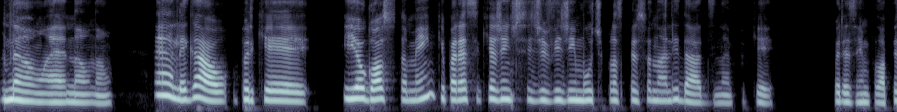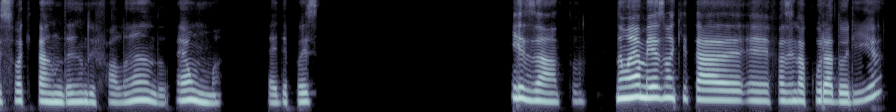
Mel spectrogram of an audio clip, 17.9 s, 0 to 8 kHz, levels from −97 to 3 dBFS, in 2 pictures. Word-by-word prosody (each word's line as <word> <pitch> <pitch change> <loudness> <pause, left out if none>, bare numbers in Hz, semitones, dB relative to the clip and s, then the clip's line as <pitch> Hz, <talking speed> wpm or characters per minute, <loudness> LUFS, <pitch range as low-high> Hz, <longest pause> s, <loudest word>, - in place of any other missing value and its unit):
Não, 210 -5 +4
é. 180 0 0
Não, 180 -2 -3
não. 165 -1 -7 0.4
É, 330 -2 +4
legal, 230 -4 +4
porque 210 -4 0 0.3
e 250 -1 +2
eu 255 -1 +7
gosto 245 +1 +2
também, 230 +8 -2
que 255 -4 -8
parece 230 0 -1
que 250 +3 -4
a - - +2
gente 235 0 -1
se 230 0 -11
divide 220 +1 -4
em 225 - +2
múltiplas 220 -1 -3
personalidades, 210 -5 -6
né, 165 0 -11
porque, 165 -4 -12 0.6
por 195 - -7
exemplo, 180 -1 -6
a 165 - -3
pessoa 210 +2 -5
que - - -27
tá 205 - -1
andando 185 0 0
e - - -5
falando 185 0 -3
é 215 +1 0
uma, 175 -7 0 0.5
aí 170 -1 -7
depois 190 +1 -6 2.0
Exato, 200 -6 0 0.3
não 260 +1 +7
é 275 - +10
a 295 - +10
mesma 275 0 +6
que 260 -1 -8
tá, 225 -1 +3 0.3
eh, 210 -1 -4
fazendo 205 -1 -2
a 200 - 0
curadoria 205 - -2
210 Hz, 155 wpm, -23 LUFS, 185-230 Hz, 2.0 s, é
